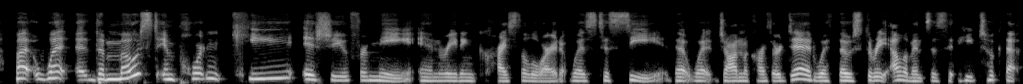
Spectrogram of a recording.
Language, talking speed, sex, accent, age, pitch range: English, 180 wpm, female, American, 30-49, 165-215 Hz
